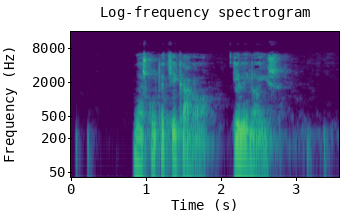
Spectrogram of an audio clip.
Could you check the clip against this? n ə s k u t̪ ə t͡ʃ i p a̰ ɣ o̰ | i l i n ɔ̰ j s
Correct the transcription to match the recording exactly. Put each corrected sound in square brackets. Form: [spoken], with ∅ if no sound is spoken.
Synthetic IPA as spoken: n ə s k u t̪ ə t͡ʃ i [k] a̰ ɣ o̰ | i l i n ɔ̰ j s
